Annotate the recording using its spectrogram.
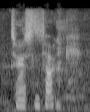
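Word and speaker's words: tusen takk: Tentac.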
